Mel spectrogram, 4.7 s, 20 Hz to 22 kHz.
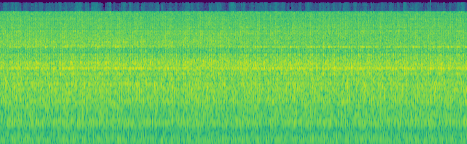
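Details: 1992 Ford 7.3 IDI diesel at idle: rough, uneven beat with random hard knocks over heavy clatter, random misfire with blowby that comes and goes; teardown found second ring broken in half on two pistons, plus one bad valve guide.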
